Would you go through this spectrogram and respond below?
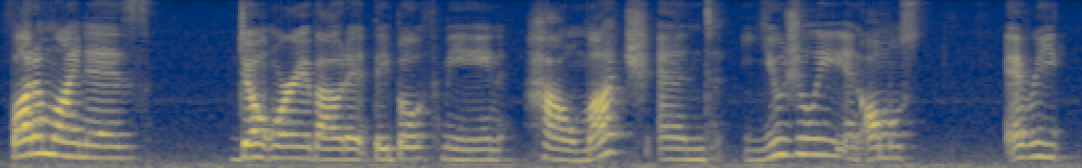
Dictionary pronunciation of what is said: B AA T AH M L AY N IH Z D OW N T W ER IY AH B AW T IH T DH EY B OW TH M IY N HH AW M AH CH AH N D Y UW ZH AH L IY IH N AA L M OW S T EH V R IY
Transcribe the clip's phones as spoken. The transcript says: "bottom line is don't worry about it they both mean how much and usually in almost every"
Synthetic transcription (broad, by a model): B AA T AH M L AY N IH Z D OW N T W ER IY AH B AW T IH T DH EY B OW TH M IY N HH AW M AH CH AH N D Y UW ZH L IY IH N AA L M OW S T EH V R IY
